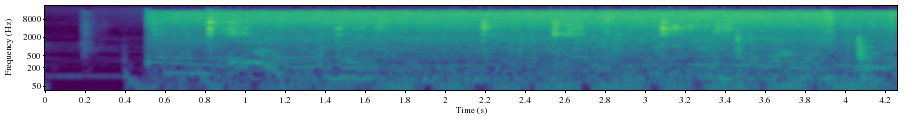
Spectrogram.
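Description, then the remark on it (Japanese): Meat and its sauce sizzle on a yakiniku grill at the Tokyoen yakiniku restaurant, a steady, crackling hiss that starts after a brief silence, with occasional sharp clinks of utensils and faint voices murmuring underneath. “実はそのタレが蒸発する音でお肉を焼くタイミングを決めたりするんです”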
